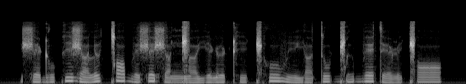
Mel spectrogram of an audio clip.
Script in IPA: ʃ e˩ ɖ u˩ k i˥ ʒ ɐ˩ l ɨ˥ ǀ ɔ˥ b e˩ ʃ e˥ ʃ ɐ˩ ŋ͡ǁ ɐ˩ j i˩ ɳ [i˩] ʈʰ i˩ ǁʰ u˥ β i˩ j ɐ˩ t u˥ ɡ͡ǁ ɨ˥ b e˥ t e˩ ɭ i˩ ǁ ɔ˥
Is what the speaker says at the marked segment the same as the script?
no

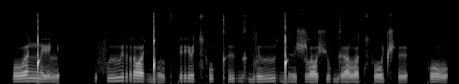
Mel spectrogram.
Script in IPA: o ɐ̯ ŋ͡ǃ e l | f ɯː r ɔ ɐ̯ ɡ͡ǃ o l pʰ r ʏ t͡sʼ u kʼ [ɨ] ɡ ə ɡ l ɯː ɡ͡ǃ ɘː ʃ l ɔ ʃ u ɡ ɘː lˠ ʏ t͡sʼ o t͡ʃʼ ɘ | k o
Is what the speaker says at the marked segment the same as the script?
yes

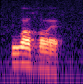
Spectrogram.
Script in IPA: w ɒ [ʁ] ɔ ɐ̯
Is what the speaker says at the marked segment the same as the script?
yes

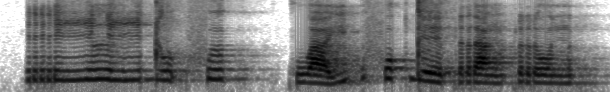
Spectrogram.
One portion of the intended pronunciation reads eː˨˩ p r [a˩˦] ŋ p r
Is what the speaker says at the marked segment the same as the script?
yes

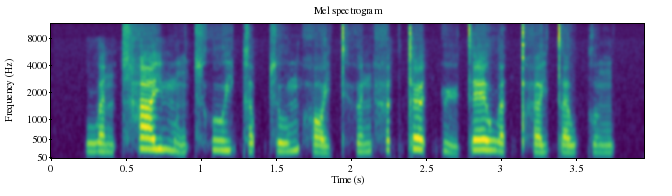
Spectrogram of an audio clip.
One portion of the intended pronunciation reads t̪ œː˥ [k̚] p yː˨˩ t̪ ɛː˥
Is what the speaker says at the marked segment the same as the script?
no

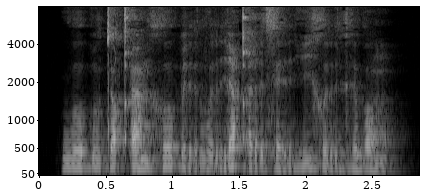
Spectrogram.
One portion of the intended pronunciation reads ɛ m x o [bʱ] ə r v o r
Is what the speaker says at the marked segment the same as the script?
no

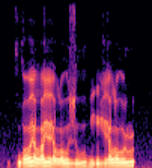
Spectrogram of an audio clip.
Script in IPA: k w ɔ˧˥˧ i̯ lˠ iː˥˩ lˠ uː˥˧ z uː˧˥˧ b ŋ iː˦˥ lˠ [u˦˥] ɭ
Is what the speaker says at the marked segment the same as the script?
yes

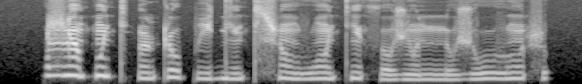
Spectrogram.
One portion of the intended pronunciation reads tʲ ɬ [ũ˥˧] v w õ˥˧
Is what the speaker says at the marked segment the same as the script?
no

